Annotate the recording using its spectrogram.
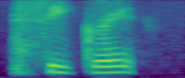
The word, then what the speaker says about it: Secret: Secret. – Can you spell that? – S-E-C-R-E-T.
